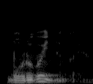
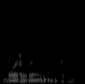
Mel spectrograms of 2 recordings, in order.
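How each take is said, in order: First: Said in the usual way. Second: Unvoiced whispered echo of 모르고 있는 거예요; whispered repeat. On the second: Real, not acted. Preacher repeats line in whisper.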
